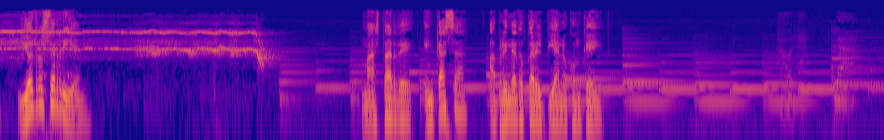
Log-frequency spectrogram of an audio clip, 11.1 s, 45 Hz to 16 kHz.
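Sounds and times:
speech: 0:00.2 - 0:01.2, 0:04.6 - 0:07.7
girl screaming hysterically: 0:01.3 - 0:03.6.

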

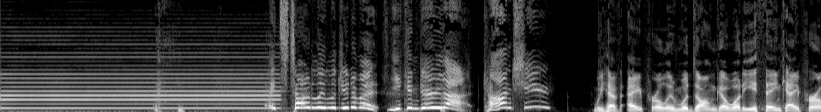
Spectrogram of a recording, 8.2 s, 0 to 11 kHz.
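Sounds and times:
car horn honking at a green traffic light: 0:00.0 - 0:03.1
speech: 0:01.5 - 0:02.0, 0:02.7 - 0:08.2.

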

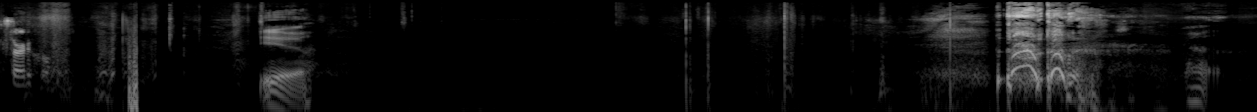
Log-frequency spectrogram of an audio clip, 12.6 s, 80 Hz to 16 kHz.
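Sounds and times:
speech: 0:00.1 - 0:01.5, 0:02.6 - 0:03.2, 0:10.2 - 0:11.1, 0:11.9 - 0:12.2
person with a chest cold coughing: 0:09.9 - 0:11.3.

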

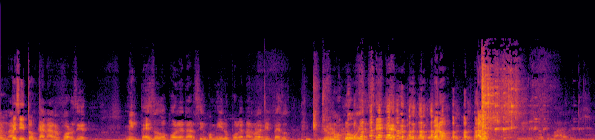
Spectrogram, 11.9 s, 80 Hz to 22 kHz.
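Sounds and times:
speech: 0:00.0 - 0:01.8, 0:02.5 - 0:10.0
laughter: 0:06.0 - 0:09.7
drinking glass falling and clinking: 0:09.5 - 0:11.7.

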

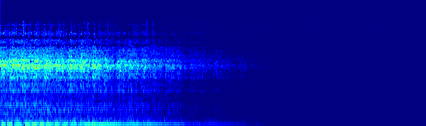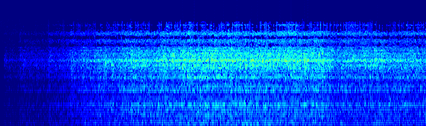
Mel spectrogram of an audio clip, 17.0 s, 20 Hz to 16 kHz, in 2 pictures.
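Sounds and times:
old train engine chugging and rattling: 0:00.0 - 0:05.4, 0:08.8 - 0:17.0.

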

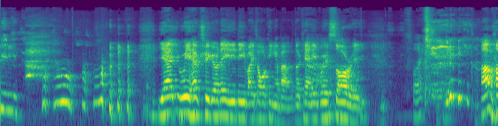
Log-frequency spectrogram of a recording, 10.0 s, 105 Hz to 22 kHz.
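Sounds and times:
person imitating owl hoots: 0:00.0 - 0:01.9
speech: 0:00.0 - 0:07.4, 0:08.2 - 0:09.9
laughter: 0:00.6 - 0:03.1.

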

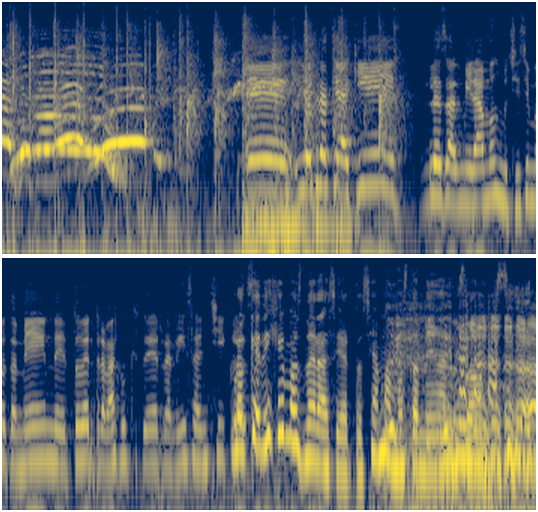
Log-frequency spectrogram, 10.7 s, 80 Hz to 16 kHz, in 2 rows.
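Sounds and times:
loud cheering voices and whoops: 0:00.0 - 0:01.8
small group applauding with quick sharp claps: 0:00.0 - 0:04.1
speech: 0:03.2 - 0:10.6
laughter: 0:09.2 - 0:10.6.

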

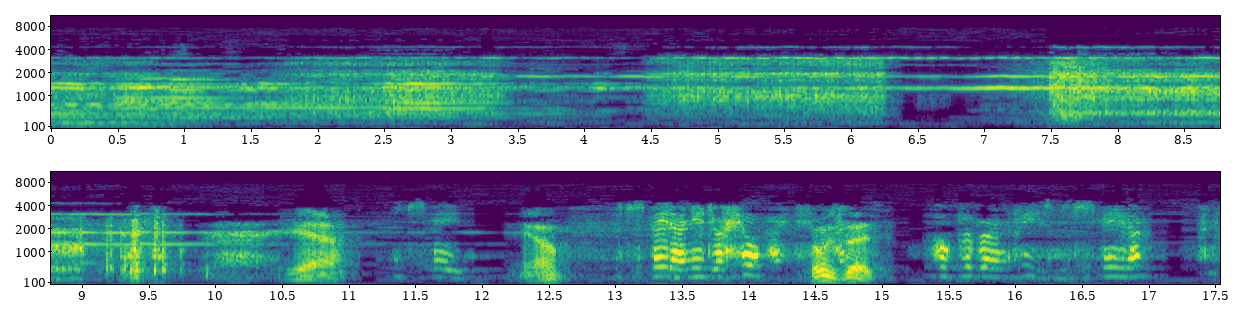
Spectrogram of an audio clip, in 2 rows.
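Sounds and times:
telephone bell ringing: 0:00.0 - 0:12.2
speech: 0:10.6 - 0:11.0, 0:11.8 - 0:12.7, 0:13.3 - 0:15.0, 0:15.6 - 0:17.1.

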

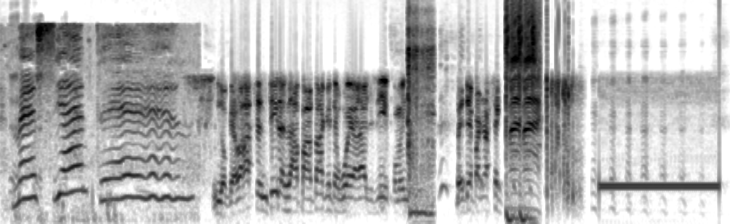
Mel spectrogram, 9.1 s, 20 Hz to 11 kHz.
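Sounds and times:
speech: 0:00.1 - 0:06.8
telephone line tone on incoming call: 0:07.5 - 0:09.1.

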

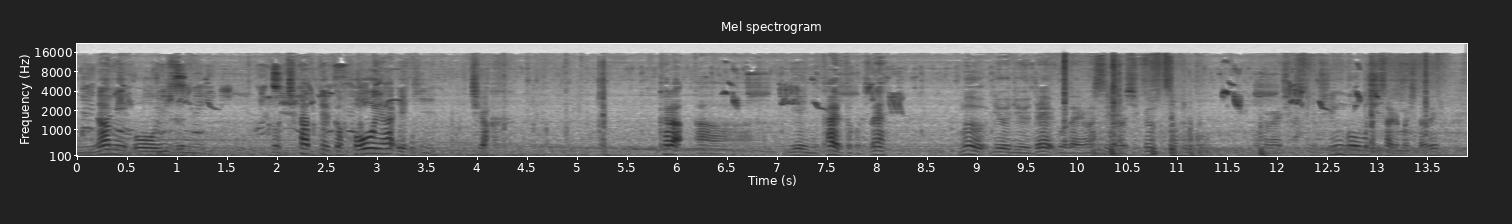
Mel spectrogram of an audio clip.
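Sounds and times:
birds chirping outdoors in Minami-Oizumi, Nerima ward, in the evening: 0:00.0 - 0:13.8
traffic noise: 0:00.0 - 0:13.8
speech: 0:00.2 - 0:04.3, 0:05.8 - 0:13.8.

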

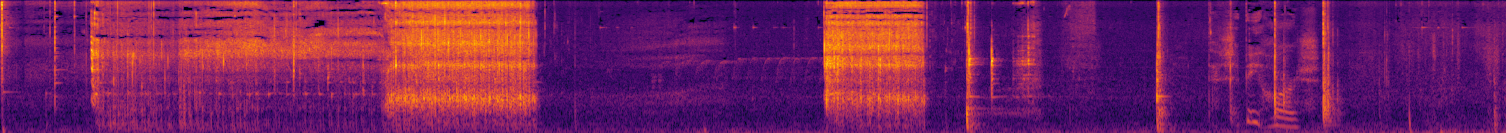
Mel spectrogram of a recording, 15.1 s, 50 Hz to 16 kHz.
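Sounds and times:
water bubbling and gurgling through a bong during a hit: 0:00.8 - 0:05.8, 0:08.1 - 0:09.6
speech: 0:12.5 - 0:13.3.

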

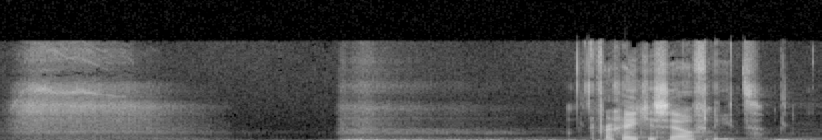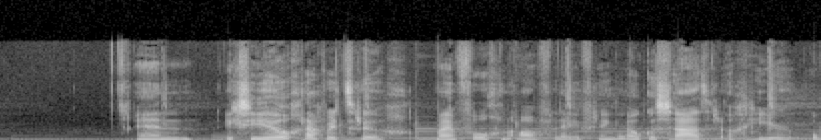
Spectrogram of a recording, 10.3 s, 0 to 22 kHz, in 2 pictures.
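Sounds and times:
deliberate deep breath during a guided breathing moment: 0:00.0 - 0:03.5
speech: 0:03.8 - 0:04.8, 0:06.0 - 0:10.2.

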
